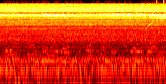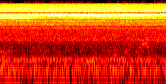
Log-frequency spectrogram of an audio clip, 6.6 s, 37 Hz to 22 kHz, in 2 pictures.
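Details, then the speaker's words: Steady high-pitched hiss and whine with faint room noise as a high-speed dental drill runs continuously with a smaller 012 burr, preparing teeth #7 and #8 for porcelain veneers with lingual chamfer margins. "So we have to drop down to a smaller burr. So I'll go down to the 012 and try to do as much with that as I can."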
